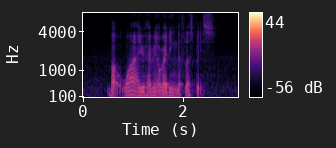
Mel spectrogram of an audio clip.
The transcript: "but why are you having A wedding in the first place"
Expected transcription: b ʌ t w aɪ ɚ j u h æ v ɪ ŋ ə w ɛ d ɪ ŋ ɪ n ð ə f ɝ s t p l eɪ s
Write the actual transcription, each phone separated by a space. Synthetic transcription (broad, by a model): b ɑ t w aɪ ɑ j u h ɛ v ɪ ŋ ə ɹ ɛ d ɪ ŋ ɪ n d ə f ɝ s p eɪ s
